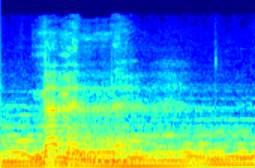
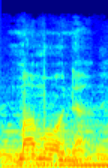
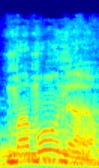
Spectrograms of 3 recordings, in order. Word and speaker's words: mamona: in our language mamuna Mamon in English they just translated it you know sounding Aramaic almost Aramaic it's not M mamona come I teach you the proper pronunciation mamona money the Lord himself said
